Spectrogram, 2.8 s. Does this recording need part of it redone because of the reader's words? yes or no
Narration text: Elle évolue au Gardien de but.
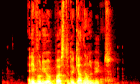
yes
